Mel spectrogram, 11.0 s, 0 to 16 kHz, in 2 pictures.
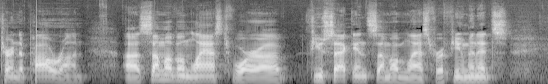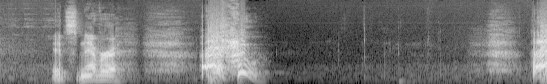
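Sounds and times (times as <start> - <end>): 
speech: 0.0 - 5.3, 6.0 - 8.2
person sneezing: 7.5 - 8.2, 10.4 - 10.9.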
